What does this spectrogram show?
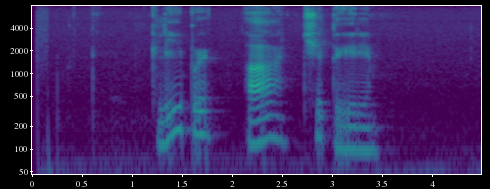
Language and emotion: Russian, neutral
